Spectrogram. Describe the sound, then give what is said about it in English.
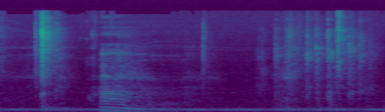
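Faint computer clicks as someone clicks on a website, a few sharp taps spread out over a quiet, steady electrical hum. “I'm about to click on the website here.”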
